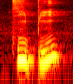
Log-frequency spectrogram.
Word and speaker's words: TP: son nom et prénom tony parker a prononcé tipi avec l'accent américain il joue maintenant dans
